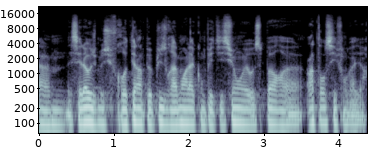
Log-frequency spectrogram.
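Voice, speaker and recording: Monotone, flat speech at a very fast pace comes through a very clean recording with a silent background. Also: man, very deep, low pitch for a man. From French provinces. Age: 30s. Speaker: entrepreneur and neuroscience coach. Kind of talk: podcast interview. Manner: casual, many hesitations.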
